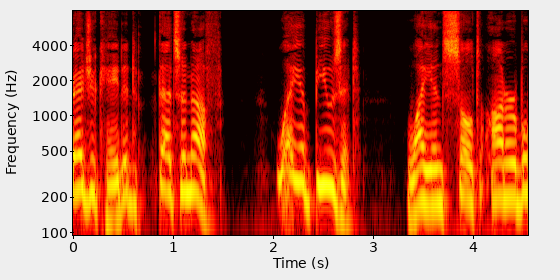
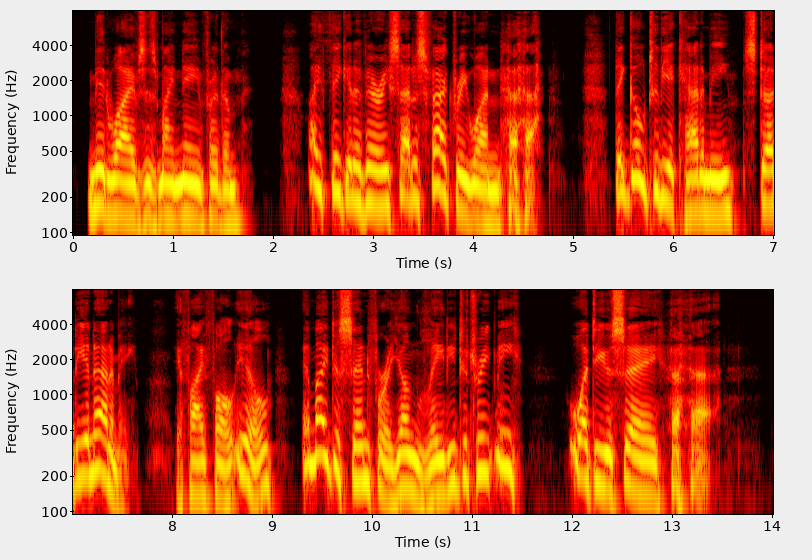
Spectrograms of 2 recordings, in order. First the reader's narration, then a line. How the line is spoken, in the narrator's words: Ilya Petrovitch laughed, quite pleased with his own wit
